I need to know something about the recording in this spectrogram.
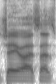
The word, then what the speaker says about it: Joss: If Yeah, you say I it, was gonna say I could have sworn they always said Josh. No, I remember it is JOSS, but I thought they pronounced it Josh.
